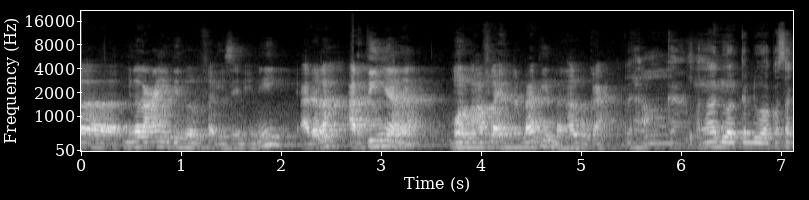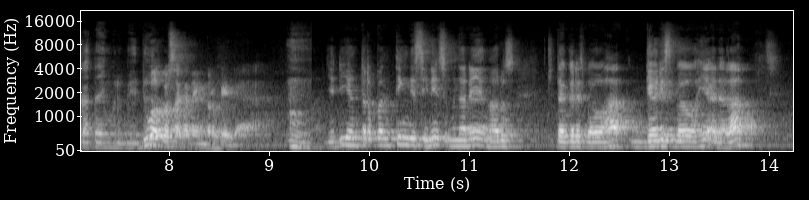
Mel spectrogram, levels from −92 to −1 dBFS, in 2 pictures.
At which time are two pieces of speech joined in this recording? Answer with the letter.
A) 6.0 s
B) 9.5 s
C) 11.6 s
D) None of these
B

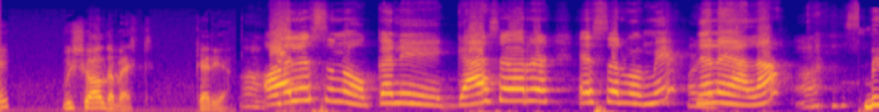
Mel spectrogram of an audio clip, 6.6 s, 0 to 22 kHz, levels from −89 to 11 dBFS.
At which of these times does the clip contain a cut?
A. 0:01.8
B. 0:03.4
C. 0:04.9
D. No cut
A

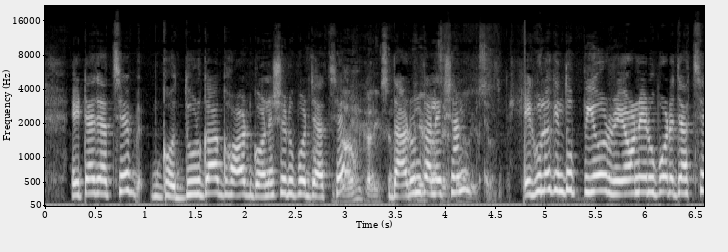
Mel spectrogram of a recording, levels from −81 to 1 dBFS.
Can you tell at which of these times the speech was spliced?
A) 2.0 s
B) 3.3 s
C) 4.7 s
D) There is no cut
C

